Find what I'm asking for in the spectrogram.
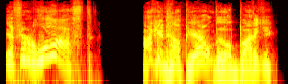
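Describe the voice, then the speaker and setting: A man's voice: sits high, sing-song, moderate pace, vocal fry, bright, forceful tone, no room sound, studio quality, pitched above the performer's own voice, full character voice. A man voicing a jolly, chubby male cat man who lives in a dump, talking in a purring, folksy drawl. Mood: friendly, jolly. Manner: sweetly cajoling, theatrical.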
